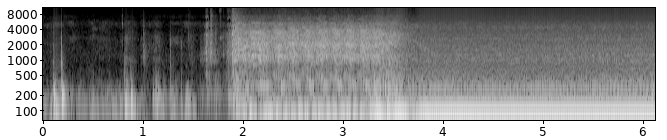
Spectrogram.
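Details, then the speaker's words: VW Passat B7 2.0 TDI CR with DSG, cold engine, after dual-mass flywheel replacement and fuel system bleeding: few cranking turns, diesel catches with a slight stumble then settles to steady idle; dual-mass flywheel quiet. "z lekkim zająknięciem, No na razie jeżeli chodzi o dwumas to jest cisza."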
